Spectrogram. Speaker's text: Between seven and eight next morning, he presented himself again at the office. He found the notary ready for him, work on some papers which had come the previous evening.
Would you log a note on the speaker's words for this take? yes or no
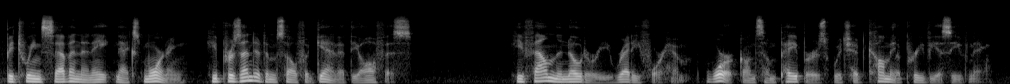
no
